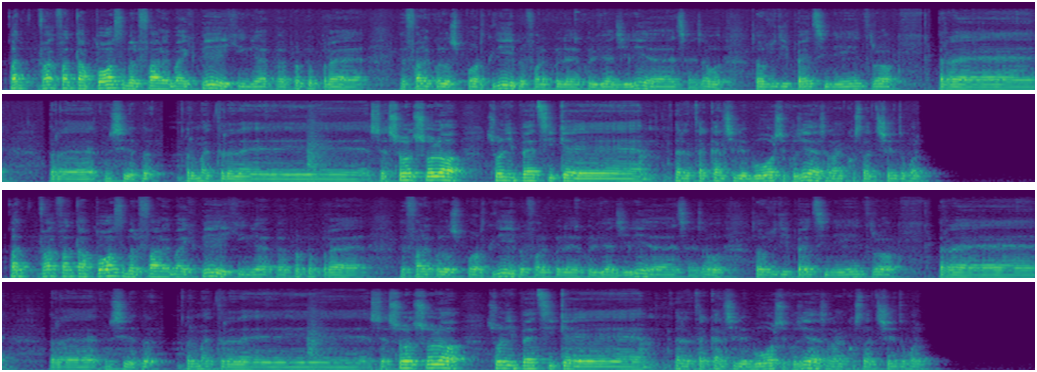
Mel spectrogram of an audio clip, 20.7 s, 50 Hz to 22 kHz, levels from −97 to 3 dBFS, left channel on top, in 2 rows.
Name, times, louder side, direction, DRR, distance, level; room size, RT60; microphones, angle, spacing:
voice 1, 0.1-9.0 9.4-10.4 10.8-11.9 12.2-19.5, left 2 dB, 25° left, 0.4 m, -28 dB
2.6 x 2.3 x 2.3 m
head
